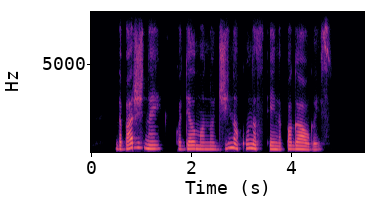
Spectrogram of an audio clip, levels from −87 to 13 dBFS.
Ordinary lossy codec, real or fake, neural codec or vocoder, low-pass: Opus, 24 kbps; real; none; 7.2 kHz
